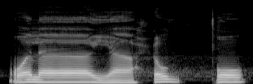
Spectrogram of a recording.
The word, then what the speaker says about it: ولا يحض: অনেকে ভুল উচ্চারণ আমরা করি, বলি যে ওয়ালা ইয়াহুদ্দু, এটা ভুল, ওয়ালা ইয়াহুদ্দু।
